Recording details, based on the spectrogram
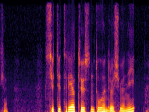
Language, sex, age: Norwegian, male, 29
